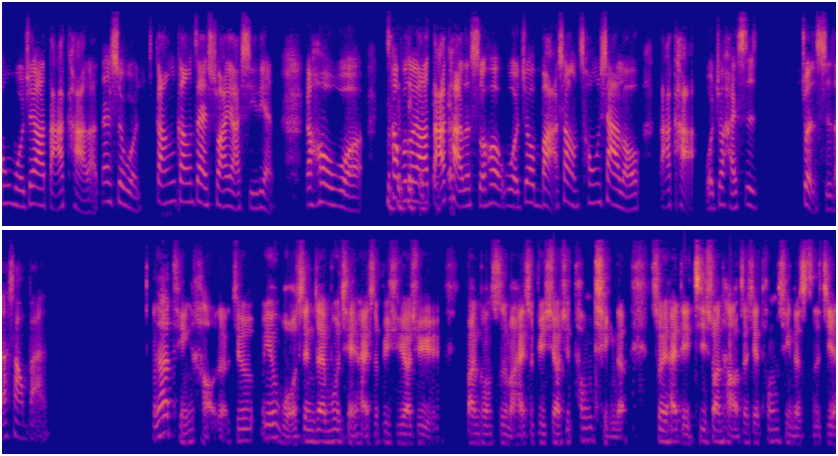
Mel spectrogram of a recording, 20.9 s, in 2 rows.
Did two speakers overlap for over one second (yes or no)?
no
